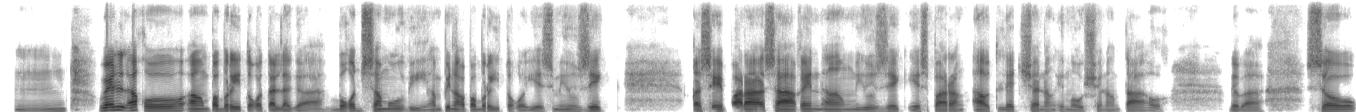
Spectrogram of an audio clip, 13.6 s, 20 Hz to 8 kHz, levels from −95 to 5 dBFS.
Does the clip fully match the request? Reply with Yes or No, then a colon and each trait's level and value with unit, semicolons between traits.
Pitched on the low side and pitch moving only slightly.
No: low, 115 Hz; average, 3.3 semitones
